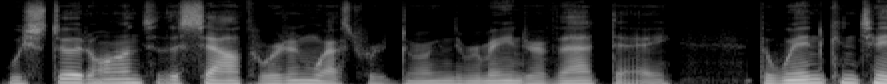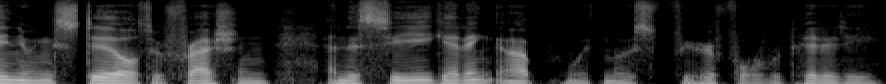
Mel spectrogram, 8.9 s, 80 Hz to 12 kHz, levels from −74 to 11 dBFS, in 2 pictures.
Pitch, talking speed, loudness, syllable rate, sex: 115 Hz, 195 wpm, -21 LUFS, 5.2 syllables/s, male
